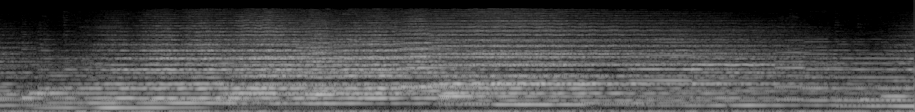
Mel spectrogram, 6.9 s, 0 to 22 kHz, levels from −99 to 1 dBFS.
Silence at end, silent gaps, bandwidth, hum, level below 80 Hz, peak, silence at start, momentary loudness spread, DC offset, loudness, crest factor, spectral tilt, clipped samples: 0 s; none; 16 kHz; none; -54 dBFS; -20 dBFS; 0 s; 10 LU; under 0.1%; -34 LUFS; 16 dB; -3.5 dB/octave; under 0.1%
